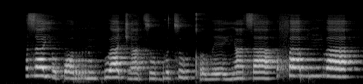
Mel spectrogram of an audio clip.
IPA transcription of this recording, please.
z a˦ j ʊ˨ p ɔ˨ r ũ˨ kʷ aː˦ d͡ʒ ã˨ t͡s u˨ b ʊ˦ t͡s uː˦ kʼ ʊ˨ β eː˨ j ã˦ s a˦ | f a˦ b ũ˦ β a˦

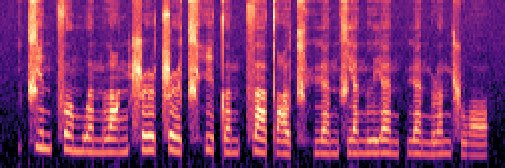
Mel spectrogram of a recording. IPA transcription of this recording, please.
t͡ɕ i˥˨ n t͡s ɤ˥˨ m w ə˨˩ n l ɑ˨˦ ŋ ʂ ɻ̩˦ ʈ͡ʂ ɻ̩˥˨ t͡ɕʰ i˥˨ t̪ ə˨˦ n t͡s ä˥˨ t̪ ɑ˩ ʊ̯ t͡ɕʰ ɥ ɛ˨˩ n ɕ j ɛ˦ n l j ɛ˥˨ n p ɥ ɛ˥˨ n ɻ ə˦ n ʂ w ɔ˨˩

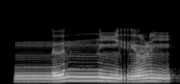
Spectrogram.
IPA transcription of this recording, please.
nː ɘ nː ĩ rʲ ɐ̃ ɭ ĩ

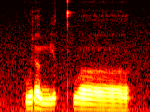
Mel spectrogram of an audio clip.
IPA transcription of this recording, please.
kʷ ɪ ɾ ɜ mʲ ɛ kʷʰ ʌː

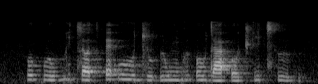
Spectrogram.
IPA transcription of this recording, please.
o kʷ ʌ w b i t͡s ʌ t͡sʼ ɛ ʔ w u d͡z u ʔ ɯ w m b ɯ ʔ o w d a ʔ o t͡ʃʼ i t͡sʼ ɯ ʔ

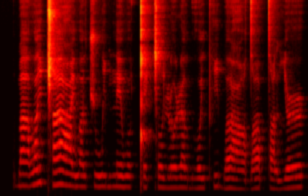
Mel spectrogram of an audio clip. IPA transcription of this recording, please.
b a lˠ i ǁ a ʕ e w ʌ l t͡ʃ u w i b n e w o ǃ e ǀ o ʎ ɭ o ɭ ʌ l bʱ o lʲ pʰ i b ʌ ʕ ʌ dˤ ə˞ b tˤ i l ʎ ə˞

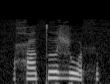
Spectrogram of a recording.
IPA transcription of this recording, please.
ħ a t̪ ə ɮ o ħ

